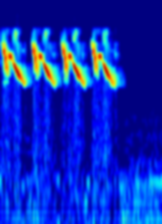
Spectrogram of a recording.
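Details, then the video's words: European goldfinch song for training a pet bird: four identical high, buzzy, downward-sweeping phrases repeated about every third of a second, then a quiet close. "Legendary Goldfinch Singing"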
